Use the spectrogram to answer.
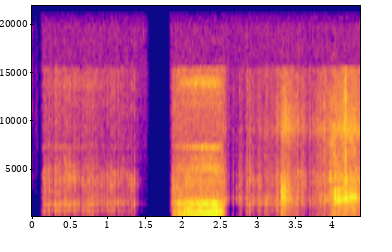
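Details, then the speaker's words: A young child taking his nap, snoring while asleep, recorded by his mother after she woke up. "तो जनाब finally जो है वो मैं सो के उठ गई हूँ और आप के जो है वो खर्राटे सुन सकते हैं। तो ज़रा सुनते हैं इनके खर्राटे।"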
